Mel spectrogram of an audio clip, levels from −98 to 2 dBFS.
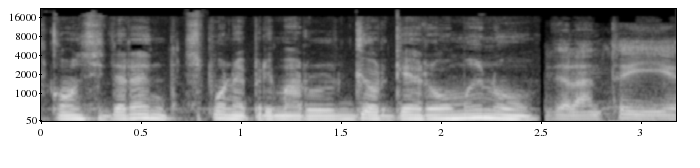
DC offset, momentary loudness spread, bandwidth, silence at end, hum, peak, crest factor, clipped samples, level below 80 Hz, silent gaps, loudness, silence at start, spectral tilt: under 0.1%; 9 LU; 18.5 kHz; 0 s; none; -4 dBFS; 10 dB; under 0.1%; -44 dBFS; none; -14 LUFS; 0.05 s; -7 dB/octave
